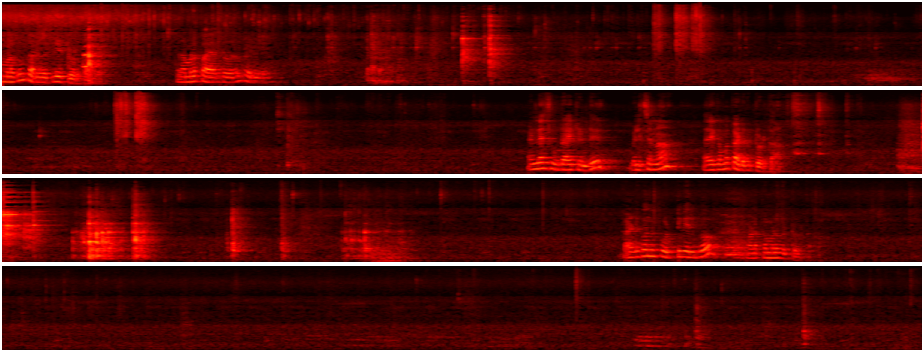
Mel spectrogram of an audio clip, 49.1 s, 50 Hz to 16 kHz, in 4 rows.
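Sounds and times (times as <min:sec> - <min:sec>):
faint sizzle: 0:00.0 - 0:49.0
seeds popping and crackling in oil: 0:00.1 - 0:11.5, 0:13.7 - 0:14.6, 0:35.2 - 0:38.8, 0:43.9 - 0:49.0.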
